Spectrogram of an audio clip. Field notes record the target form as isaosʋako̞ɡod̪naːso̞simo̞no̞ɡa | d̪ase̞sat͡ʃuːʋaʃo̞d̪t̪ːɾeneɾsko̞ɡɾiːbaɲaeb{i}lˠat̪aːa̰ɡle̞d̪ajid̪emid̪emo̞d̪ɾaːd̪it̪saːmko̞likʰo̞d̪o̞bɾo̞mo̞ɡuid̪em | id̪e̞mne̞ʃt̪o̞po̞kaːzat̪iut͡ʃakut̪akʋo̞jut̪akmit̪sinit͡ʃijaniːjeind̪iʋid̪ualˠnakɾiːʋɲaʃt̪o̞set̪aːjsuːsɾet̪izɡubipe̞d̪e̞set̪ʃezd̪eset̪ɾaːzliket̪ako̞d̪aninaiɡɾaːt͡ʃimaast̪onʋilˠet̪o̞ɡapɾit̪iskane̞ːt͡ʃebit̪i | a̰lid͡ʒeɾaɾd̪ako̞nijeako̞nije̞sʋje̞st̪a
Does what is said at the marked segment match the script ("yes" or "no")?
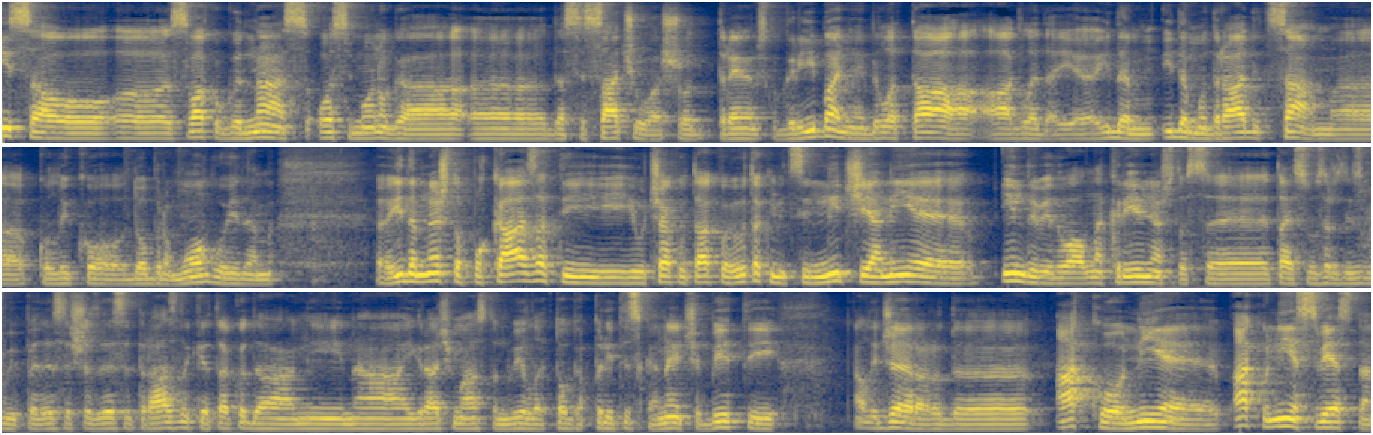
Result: no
